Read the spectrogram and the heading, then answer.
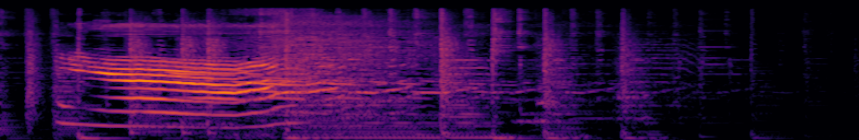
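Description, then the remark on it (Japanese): A single long, drawn-out cat meow rises and falls, loud, then gives way to a few short, punchy percussive beats, like a brief musical sting. “ハライチのにゃー猫になっちゃったにゃ”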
